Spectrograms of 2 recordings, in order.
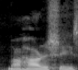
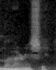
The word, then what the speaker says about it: Maharshi: Mahesh Yogi Maharshi, something like that. Maharishi. It's actually pronounced Maharshi, but they pronounce it Maharishi.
